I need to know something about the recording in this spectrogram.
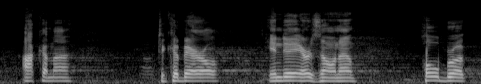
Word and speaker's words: Acoma: Past Acoma, they pronounce it Acoma over there, not Acoma. Acoma.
